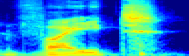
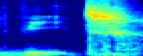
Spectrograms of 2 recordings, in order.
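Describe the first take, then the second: First: The word is pronounced the English way. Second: The word is pronounced the French way. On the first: The speaker calls it wrong. "so it's not Vite" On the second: The speaker calls it right. "French French pronunciation of it"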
